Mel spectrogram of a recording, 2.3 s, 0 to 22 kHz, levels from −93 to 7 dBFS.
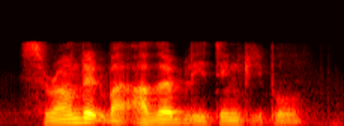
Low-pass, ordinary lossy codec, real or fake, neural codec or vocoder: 5.4 kHz; none; fake; codec, 16 kHz, 0.5 kbps, X-Codec, WavLM features, trained on Multilingual LibriSpeech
